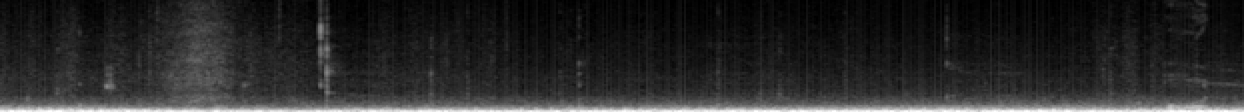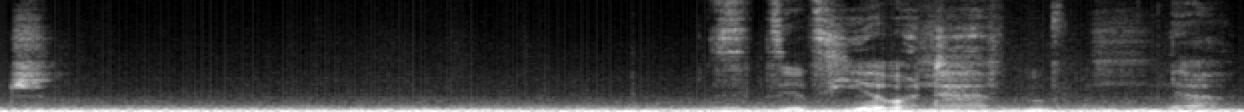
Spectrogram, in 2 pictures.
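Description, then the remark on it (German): A steady, low engine rumble fills the inside of a car, recorded on a clip-on microphone by someone sitting in the car, droning continuously throughout with a few brief, faint higher-pitched sounds over it. “Ich sitze im Auto und habe mein Ansteckmikrofon dabei.”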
